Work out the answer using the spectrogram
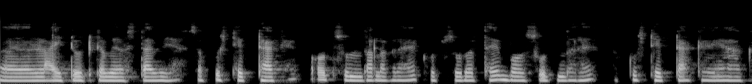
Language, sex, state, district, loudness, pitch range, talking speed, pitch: Hindi, female, Bihar, Purnia, -20 LUFS, 175-190 Hz, 230 wpm, 185 Hz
